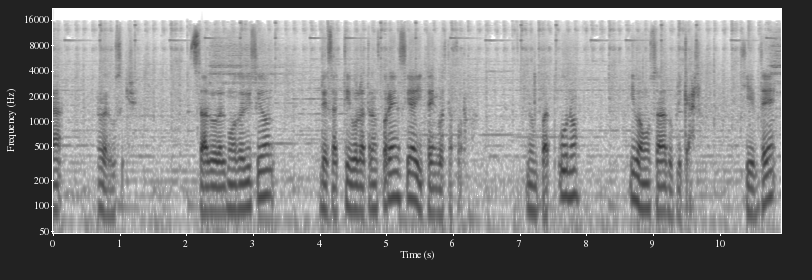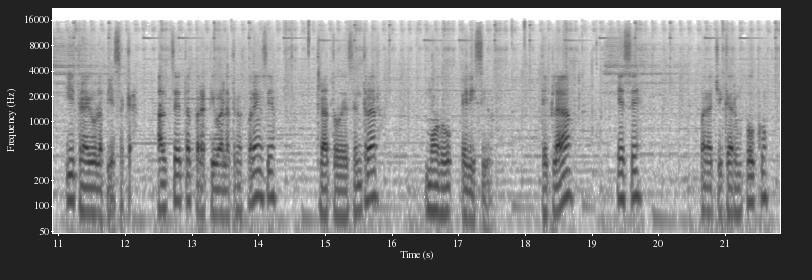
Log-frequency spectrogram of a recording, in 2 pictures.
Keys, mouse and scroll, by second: 2.1 Tab, 3.9 alt+z, 7.0 KP_1, 10.4 shift+d, 12.7 alt+z, 16.6 Tab, 18.0 a, 19.3 s.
